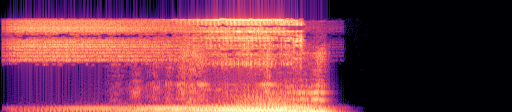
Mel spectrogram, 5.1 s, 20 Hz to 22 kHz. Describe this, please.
radio shudders13x
grm-tools, radio, shudder, sound-effect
